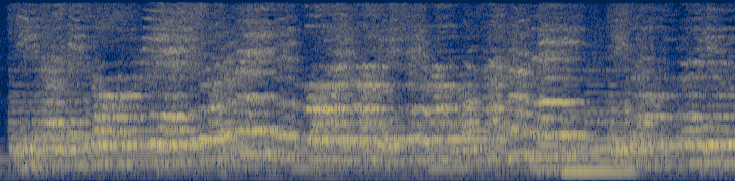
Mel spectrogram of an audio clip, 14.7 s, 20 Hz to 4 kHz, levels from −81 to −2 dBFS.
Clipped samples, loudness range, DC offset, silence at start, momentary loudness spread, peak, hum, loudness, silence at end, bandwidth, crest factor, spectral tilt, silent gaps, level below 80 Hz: under 0.1%; 2 LU; under 0.1%; 0 s; 6 LU; -8 dBFS; none; -26 LUFS; 0 s; 4 kHz; 16 dB; -10.5 dB/octave; none; -62 dBFS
